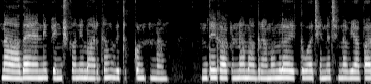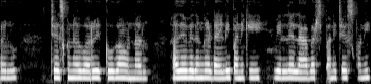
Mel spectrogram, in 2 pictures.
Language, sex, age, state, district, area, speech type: Telugu, female, 60+, Andhra Pradesh, Vizianagaram, rural, spontaneous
